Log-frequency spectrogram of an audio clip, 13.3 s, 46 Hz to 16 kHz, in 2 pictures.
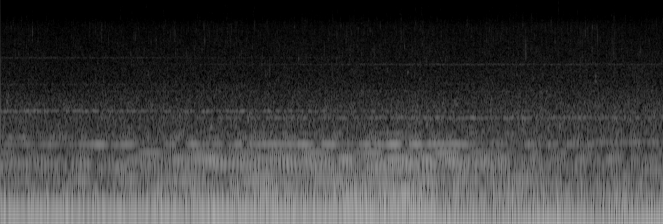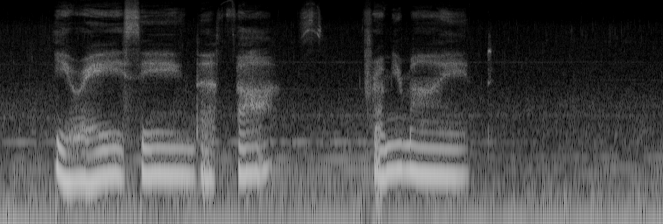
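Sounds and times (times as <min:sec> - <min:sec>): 
flowing trickling water: 0:00.0 - 0:13.2
speech: 0:07.2 - 0:09.4, 0:10.4 - 0:11.4.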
